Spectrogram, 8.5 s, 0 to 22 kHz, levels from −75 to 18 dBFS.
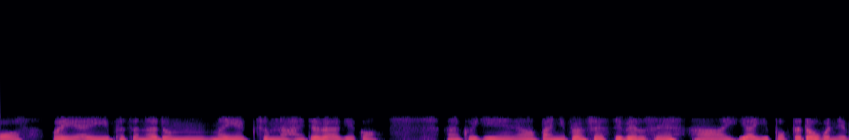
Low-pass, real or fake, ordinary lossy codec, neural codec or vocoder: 3.6 kHz; fake; MP3, 32 kbps; codec, 24 kHz, 0.5 kbps, DualCodec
